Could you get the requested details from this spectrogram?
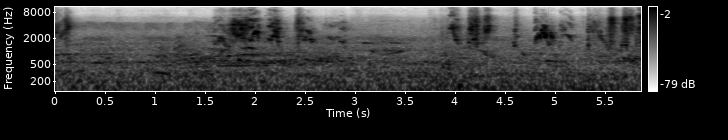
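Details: Aviary parakeets calling intermittently: quiet stretches broken by short rasping squawks around the second and fourth seconds and sharp chirps near the end, with faint low background noise.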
